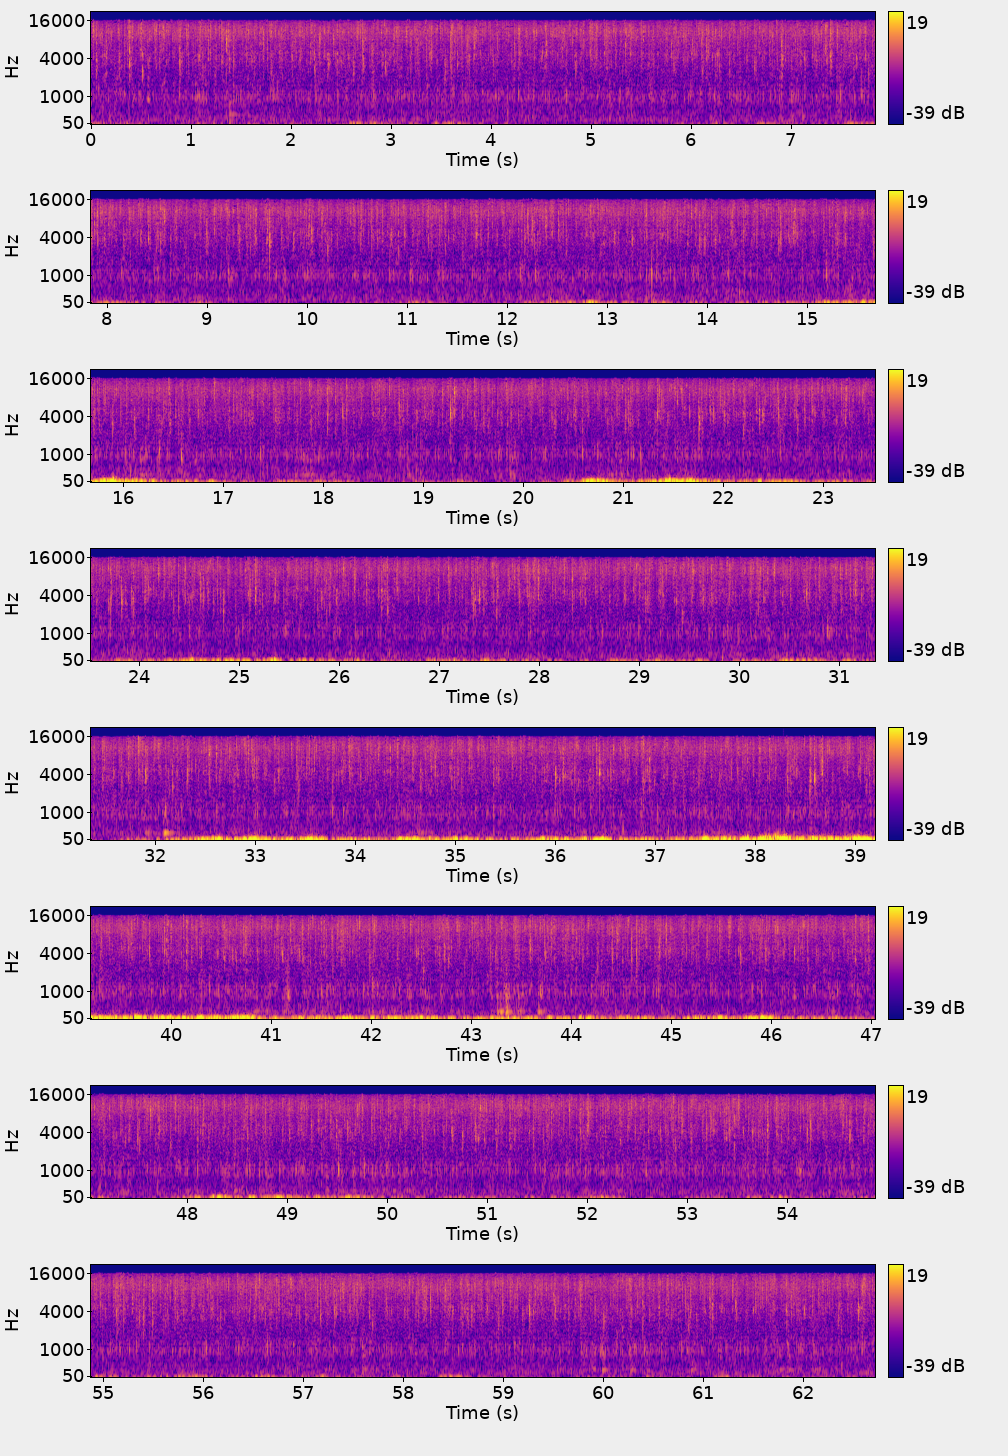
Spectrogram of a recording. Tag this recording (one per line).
walla
porch
hard
patio
house
ambient
exterior
rain
rainfall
